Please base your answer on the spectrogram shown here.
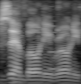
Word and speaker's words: Zamboni Roni: Oh, and I'm Zamboni Roni, by the way. My name rhymes with macaroni, so Easy to remember.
